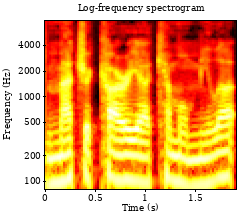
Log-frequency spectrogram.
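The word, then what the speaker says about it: Matricaria chamomilla: chamomile I think the the proper pronunciation of this is matricaria chemomela although I always feel like I should be using a Spanish accent whenever I uh whenever I say something like that um other related things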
